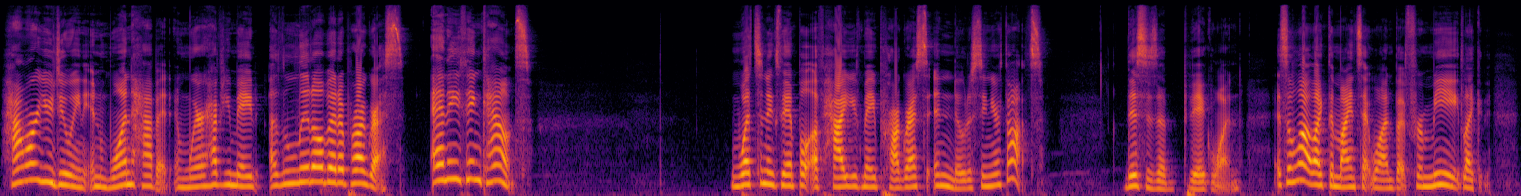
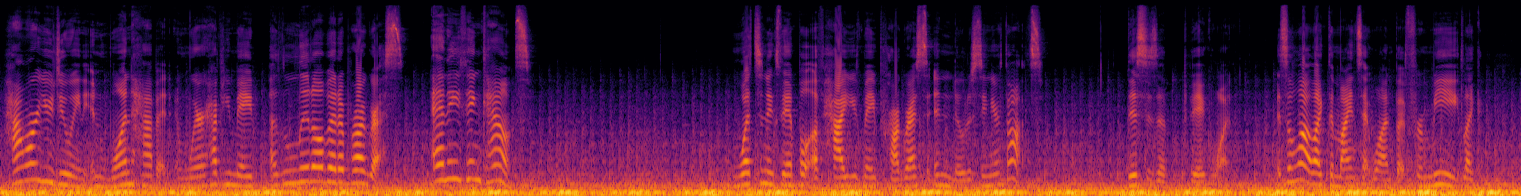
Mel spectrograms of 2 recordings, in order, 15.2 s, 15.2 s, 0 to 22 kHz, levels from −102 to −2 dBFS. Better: first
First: none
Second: low rumble; loud; throughout; 9 dB below the speech

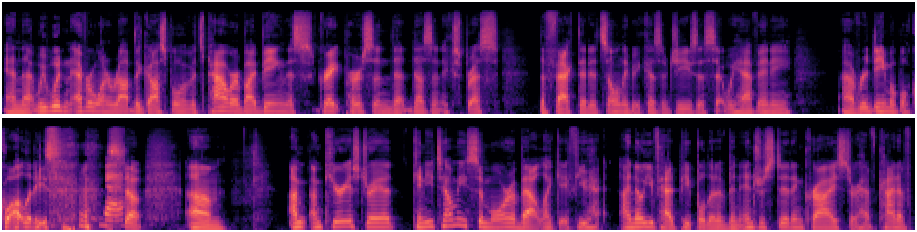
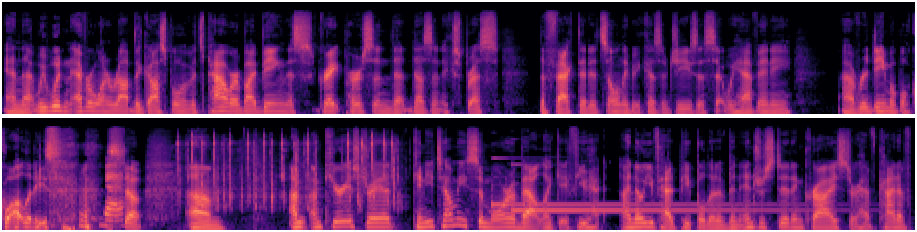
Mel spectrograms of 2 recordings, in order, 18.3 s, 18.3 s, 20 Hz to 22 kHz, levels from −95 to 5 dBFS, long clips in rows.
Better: first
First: none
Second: keyboard typing; noticeable; from 11 to 13 s; peak 2 dB below the speech // doorbell; noticeable; from 14 to 17 s; peak 6 dB below the speech

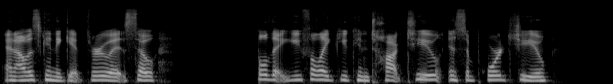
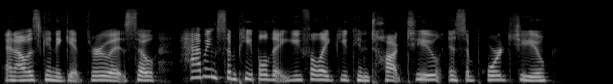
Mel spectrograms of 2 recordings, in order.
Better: second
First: audio cutting out; at 1.5 s for 1 s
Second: none

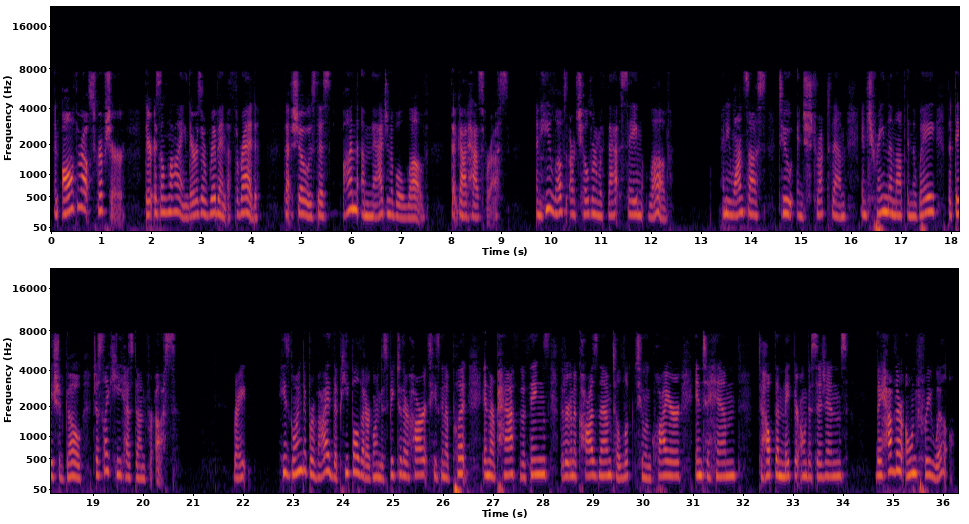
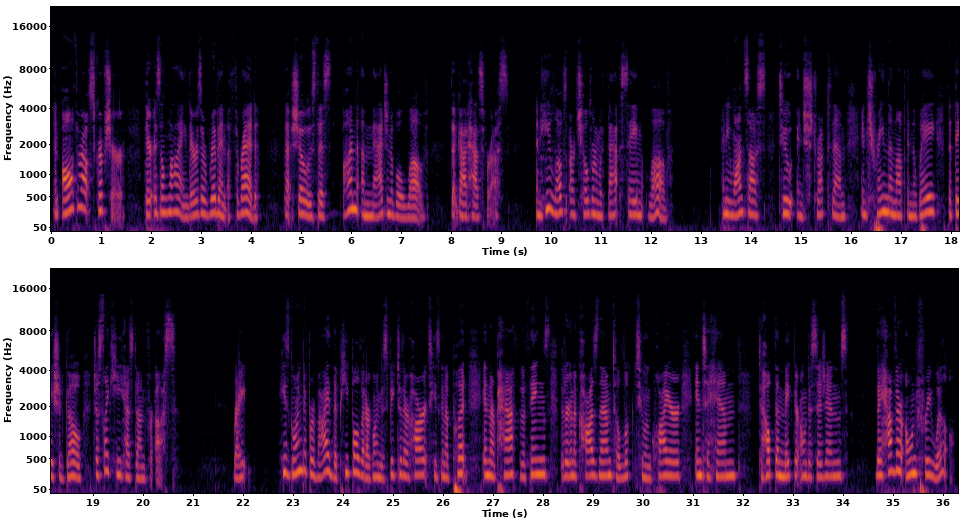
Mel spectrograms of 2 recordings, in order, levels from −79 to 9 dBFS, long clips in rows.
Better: second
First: garbled, watery; badly; nothing above 7.5 kHz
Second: garbled, watery; slightly

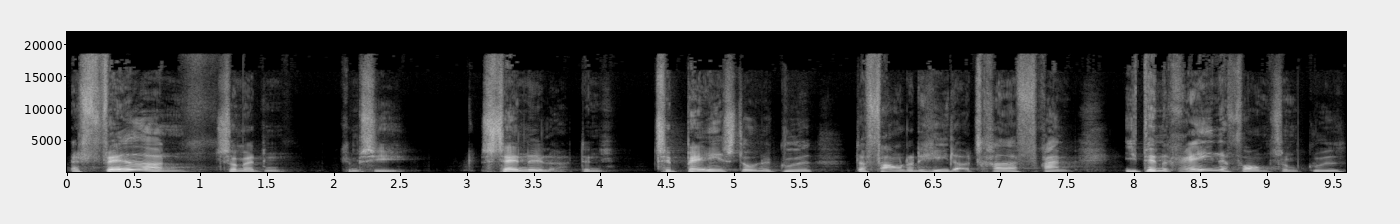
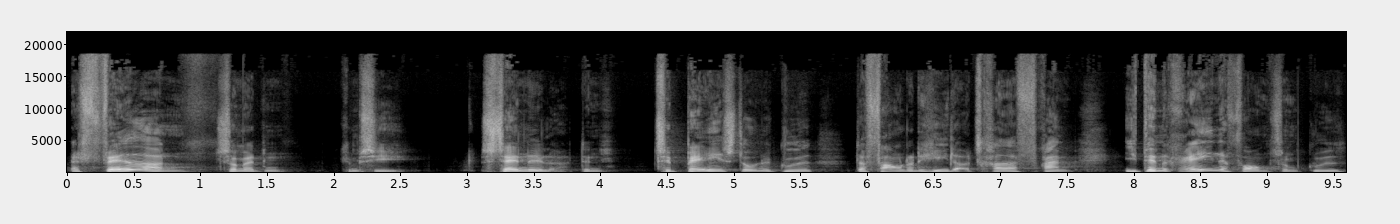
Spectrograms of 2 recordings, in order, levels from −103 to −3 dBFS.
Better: neither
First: none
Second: none

